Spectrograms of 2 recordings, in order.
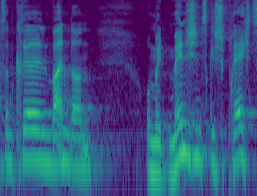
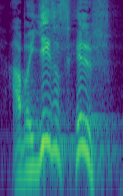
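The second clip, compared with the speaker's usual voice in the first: urgent call, louder and higher; cry for help; 5 semitones higher, 8 dB louder than usual. Acted. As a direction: cry out to Jesus in need. Example cry in distress. (dringender Hilferuf an Jesus)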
